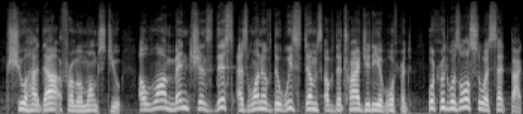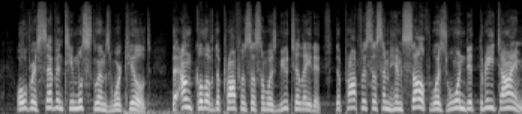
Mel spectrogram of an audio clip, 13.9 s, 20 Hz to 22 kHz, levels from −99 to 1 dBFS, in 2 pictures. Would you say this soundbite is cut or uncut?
uncut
